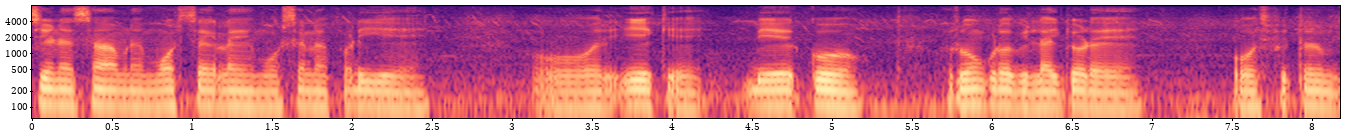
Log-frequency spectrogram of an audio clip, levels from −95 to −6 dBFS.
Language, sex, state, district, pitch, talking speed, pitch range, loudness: Marwari, male, Rajasthan, Nagaur, 105 Hz, 75 wpm, 100-110 Hz, -16 LUFS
